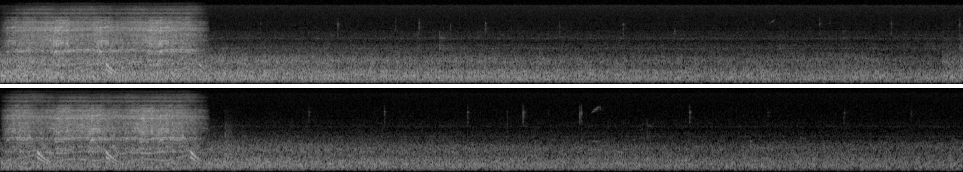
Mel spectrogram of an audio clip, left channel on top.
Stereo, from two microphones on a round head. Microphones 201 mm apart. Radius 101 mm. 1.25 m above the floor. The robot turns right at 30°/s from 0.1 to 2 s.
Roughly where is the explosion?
No explosion in this recording.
